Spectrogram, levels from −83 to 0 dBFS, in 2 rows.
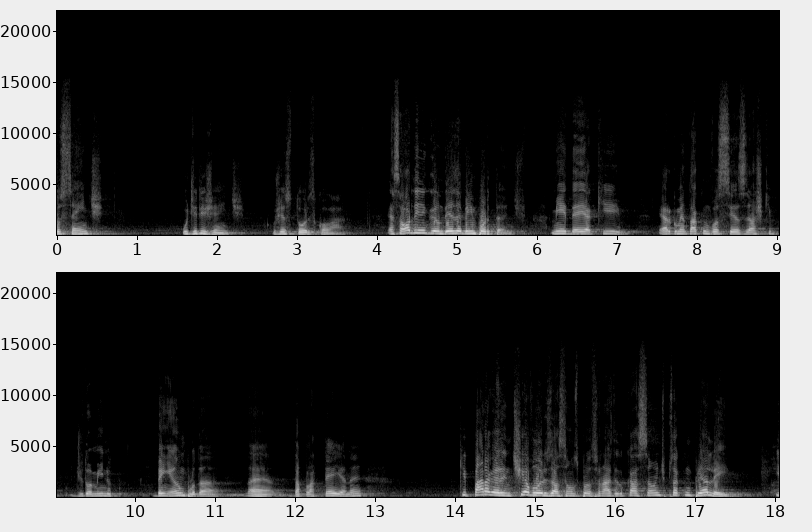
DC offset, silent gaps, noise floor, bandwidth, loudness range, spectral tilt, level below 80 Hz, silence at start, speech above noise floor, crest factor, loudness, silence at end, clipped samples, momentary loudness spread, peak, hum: under 0.1%; none; -65 dBFS; 13 kHz; 5 LU; -7.5 dB/octave; -62 dBFS; 0 s; 39 dB; 16 dB; -26 LUFS; 0 s; under 0.1%; 15 LU; -12 dBFS; none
